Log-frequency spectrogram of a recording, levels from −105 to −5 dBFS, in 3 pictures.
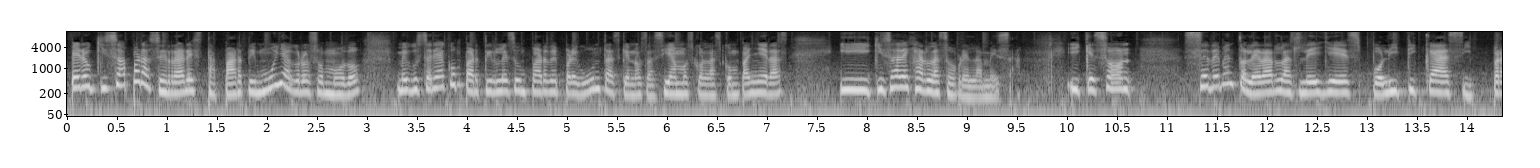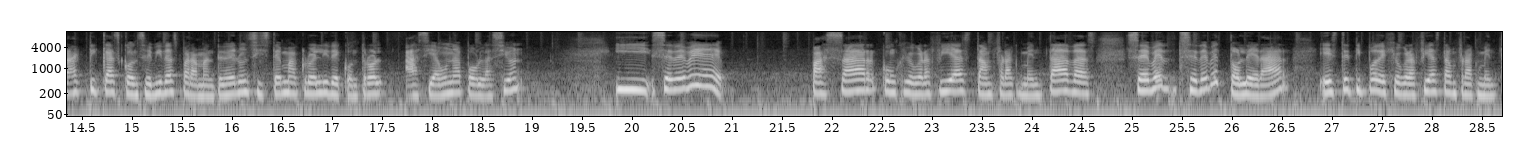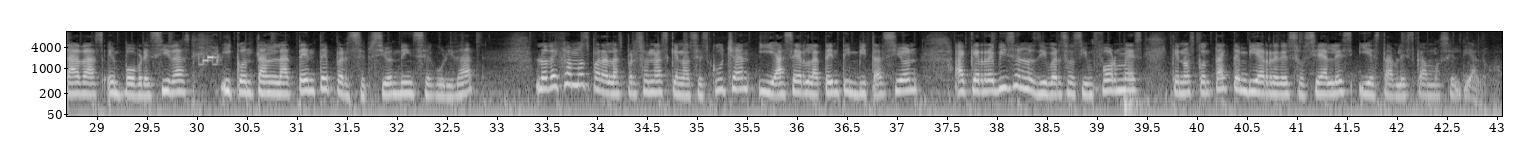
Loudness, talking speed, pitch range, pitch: -28 LUFS, 150 wpm, 190-240 Hz, 210 Hz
